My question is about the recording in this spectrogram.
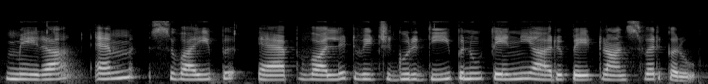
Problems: none marked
